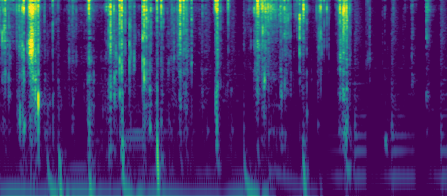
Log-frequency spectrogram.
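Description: Foil wrapper of a Pokémon TCG booster pack being torn open and crumpled by hand: crisp tearing and crinkling for about three seconds, thinning to a few small crackles near the end as the cards are drawn out.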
